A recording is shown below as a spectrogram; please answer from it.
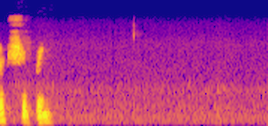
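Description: A woman's voice finishes a few quick syllables at the very start. Then there is quiet room tone with a single faint click about a second in.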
